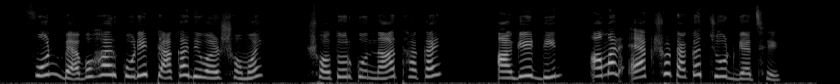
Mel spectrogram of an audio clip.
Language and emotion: Bengali, sad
